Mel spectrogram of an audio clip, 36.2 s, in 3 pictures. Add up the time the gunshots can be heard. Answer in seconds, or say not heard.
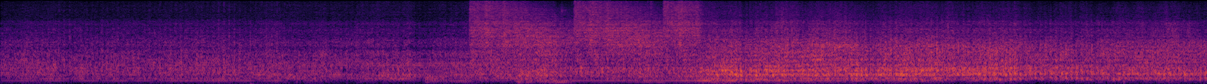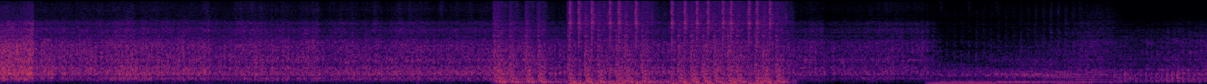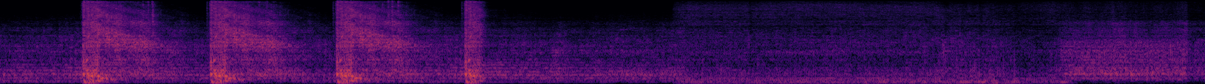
10 s.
